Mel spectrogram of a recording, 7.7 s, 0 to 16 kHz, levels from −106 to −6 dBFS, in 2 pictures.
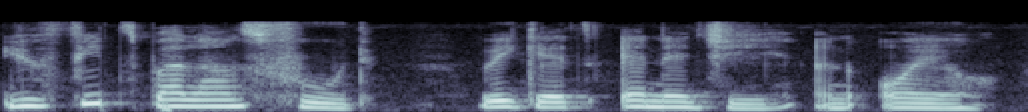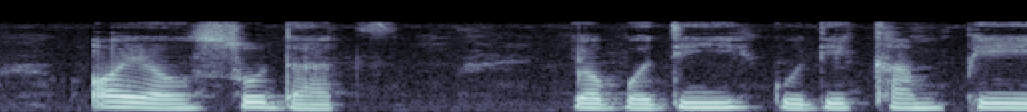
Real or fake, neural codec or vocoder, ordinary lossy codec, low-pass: real; none; none; 7.2 kHz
